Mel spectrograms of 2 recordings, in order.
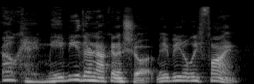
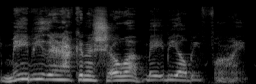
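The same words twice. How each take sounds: First: Softer, quicker thinking aloud; retold hushed hopeful thought; hopeful self-reassurance. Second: Hushed, higher hopeful thought; whisper-soft self-reassurance, acted out; retold tentative hope. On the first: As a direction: quietly reassure yourself, as retold. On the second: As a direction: think aloud very softly, hoping. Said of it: "starting to get hope".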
